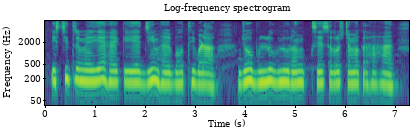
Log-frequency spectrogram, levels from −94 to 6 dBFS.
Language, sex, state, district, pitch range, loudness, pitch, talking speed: Hindi, male, Jharkhand, Palamu, 150-170 Hz, -14 LUFS, 160 Hz, 170 wpm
